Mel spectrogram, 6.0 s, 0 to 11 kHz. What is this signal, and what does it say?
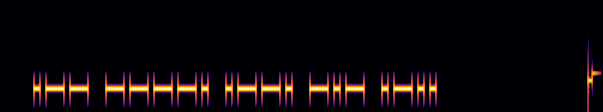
Morse code, heard as a keyed tone, about 20 wpm, 700 Hz. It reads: W9PKL
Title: USA Call Signs - 5 Characters - 2x Character Spacing - 20wpm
